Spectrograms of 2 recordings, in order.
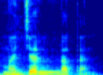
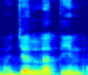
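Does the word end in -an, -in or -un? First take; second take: -an; -in. First: The word ends with the sound -an. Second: The word ends with the sound -in. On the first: The speaker calls it right. "walakin majallatan" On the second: The speaker calls it wrong. "Laisa majallatin"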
